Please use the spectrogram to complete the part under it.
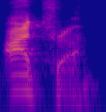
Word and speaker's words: Poitras: How the fuck is Poitras? It's spelled Poitras, but yeah, it's fucking Patra.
